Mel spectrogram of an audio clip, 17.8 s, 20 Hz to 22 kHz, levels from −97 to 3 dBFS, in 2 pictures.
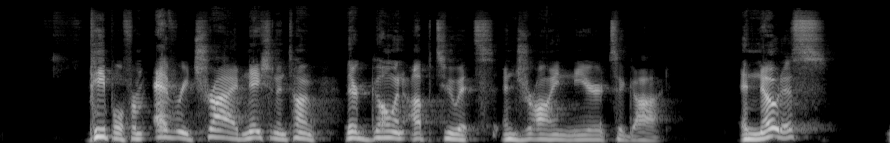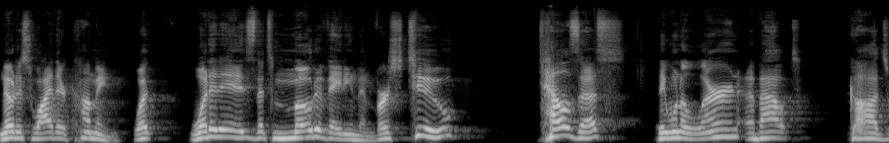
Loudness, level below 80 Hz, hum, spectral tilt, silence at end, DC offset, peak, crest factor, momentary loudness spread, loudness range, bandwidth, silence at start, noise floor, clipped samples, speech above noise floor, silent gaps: -28 LUFS; -86 dBFS; none; -6.5 dB/octave; 0 s; under 0.1%; -6 dBFS; 22 dB; 11 LU; 4 LU; 15.5 kHz; 0.9 s; -89 dBFS; under 0.1%; 61 dB; 7.14-7.19 s, 7.27-7.37 s, 8.57-8.65 s, 8.71-8.84 s, 14.00-14.23 s, 17.31-17.36 s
